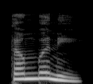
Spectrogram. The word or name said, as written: ತಾಂಬಾಣ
